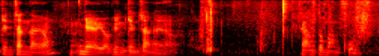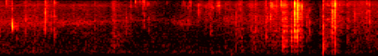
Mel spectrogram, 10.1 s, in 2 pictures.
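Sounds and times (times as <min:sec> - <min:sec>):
man chewing food: 0:04.9 - 0:08.7.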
